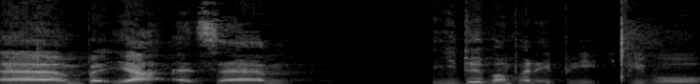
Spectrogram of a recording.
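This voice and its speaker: Speaking with a Scottish accent, a man keeps a fairly slow pace. His pitch is medium, with ordinary variation. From Scotland. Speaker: actor. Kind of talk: interview. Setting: on location in a bar.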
